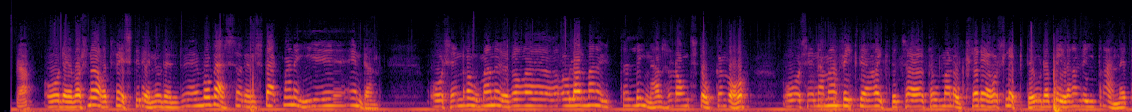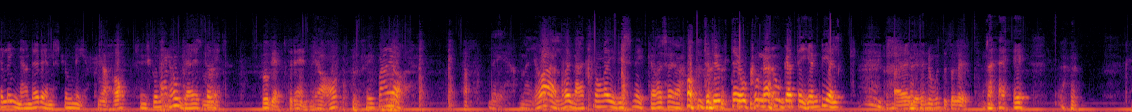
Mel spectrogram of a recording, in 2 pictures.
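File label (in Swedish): Kristianopel, Swedish dialect; svenska sagor; Folkminnen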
